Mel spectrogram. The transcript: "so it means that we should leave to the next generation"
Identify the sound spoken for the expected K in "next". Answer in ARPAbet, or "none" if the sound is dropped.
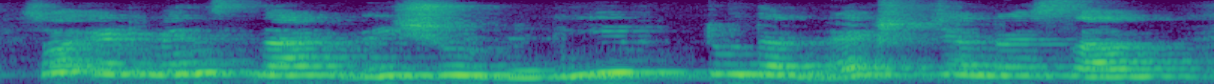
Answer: K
